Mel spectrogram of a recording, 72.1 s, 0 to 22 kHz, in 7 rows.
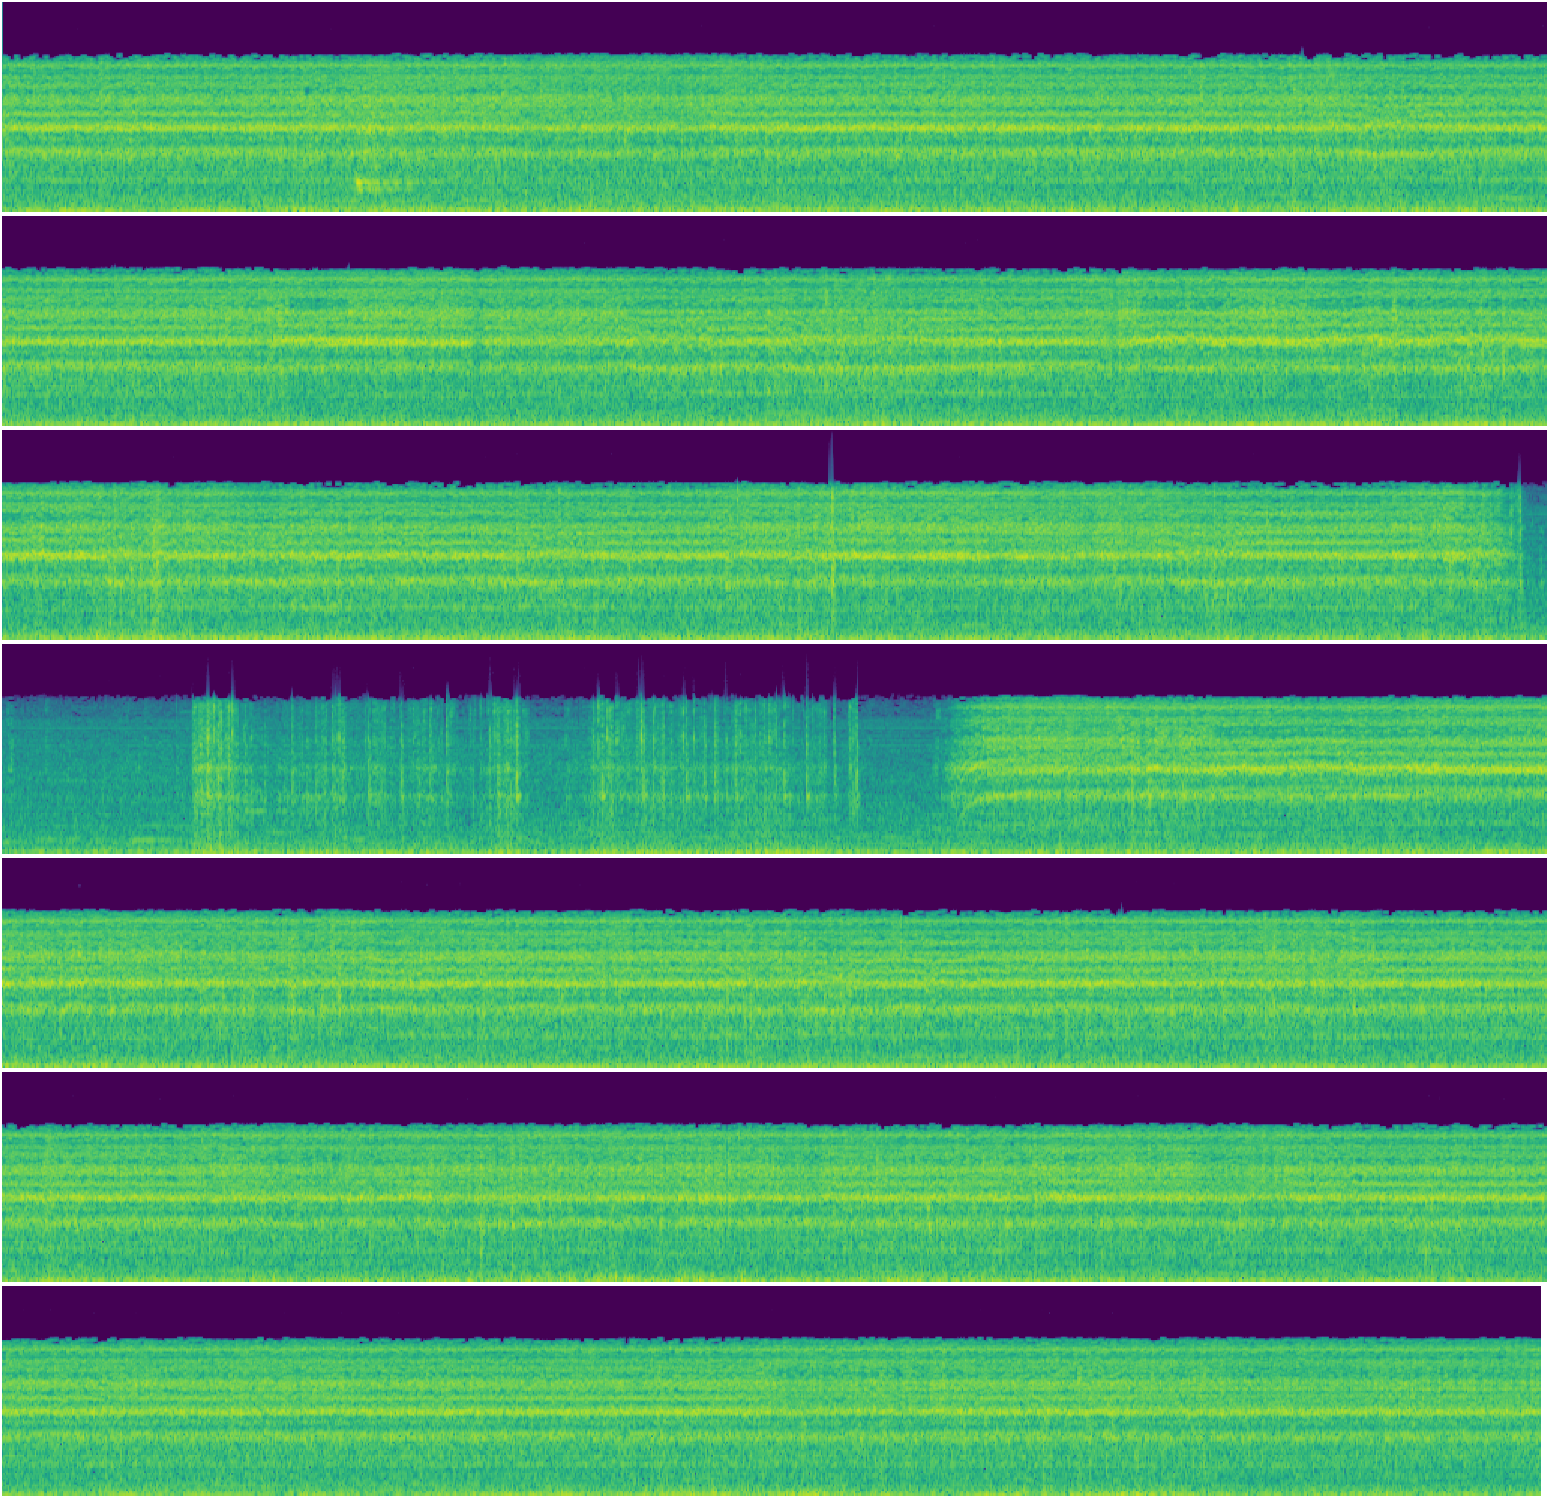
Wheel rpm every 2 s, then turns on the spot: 160, 160, 160, 160, 160, 160, 160, 160, 160, 160, 160, 160, 160, 160, 160, 60, 20, 10, 30, 160, 160, 160, 160, 160, 160, 160, 160, 160, 160, 160, 160, 160, 160, 160, 160, 160.
30-36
